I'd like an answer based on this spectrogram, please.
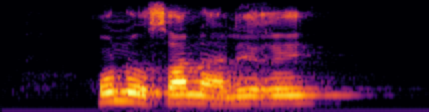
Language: Northern Sotho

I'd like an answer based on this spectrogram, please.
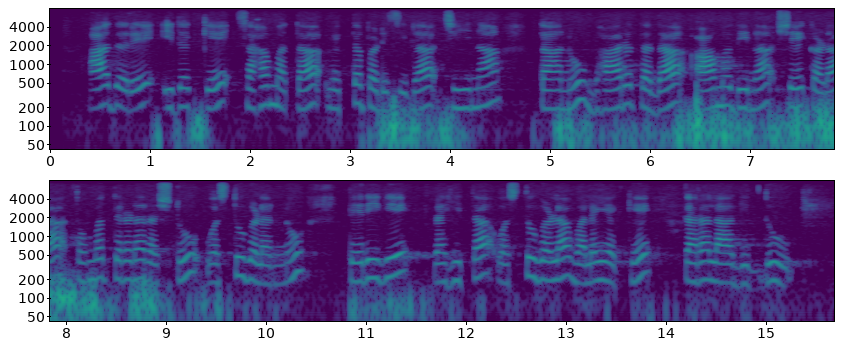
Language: Kannada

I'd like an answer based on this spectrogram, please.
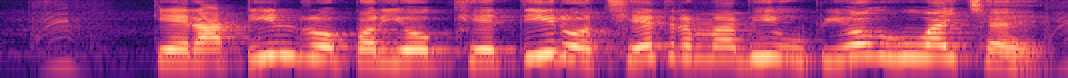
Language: Maithili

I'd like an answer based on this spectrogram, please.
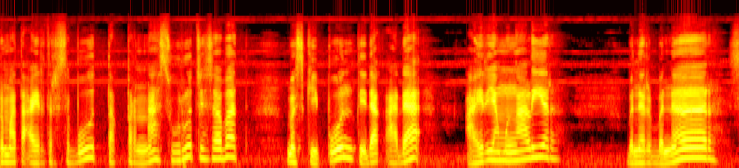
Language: Indonesian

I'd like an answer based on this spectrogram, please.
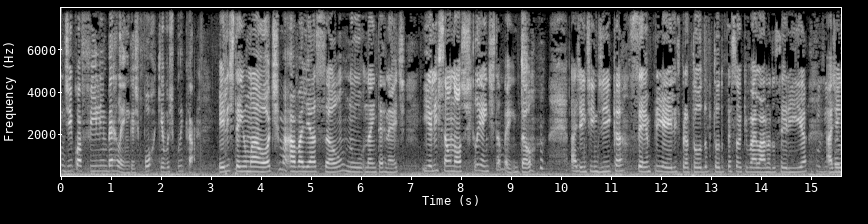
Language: Portuguese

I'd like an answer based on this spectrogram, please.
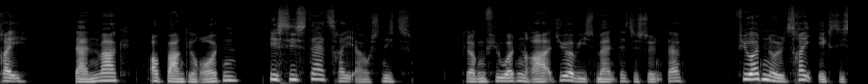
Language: Danish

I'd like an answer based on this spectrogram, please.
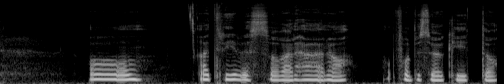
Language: Norwegian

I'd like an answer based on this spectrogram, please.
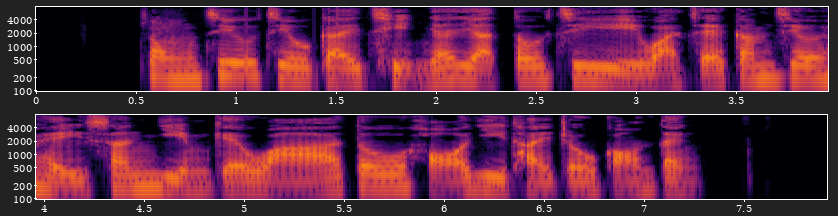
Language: Cantonese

